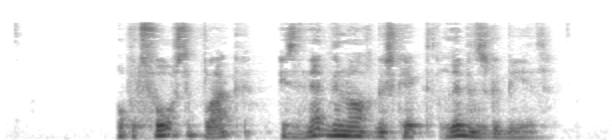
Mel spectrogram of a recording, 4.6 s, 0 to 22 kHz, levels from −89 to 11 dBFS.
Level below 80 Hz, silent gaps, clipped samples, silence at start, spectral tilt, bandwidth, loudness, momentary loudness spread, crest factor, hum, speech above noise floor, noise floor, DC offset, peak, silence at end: -52 dBFS; none; under 0.1%; 0.9 s; -6 dB/octave; 11.5 kHz; -23 LUFS; 16 LU; 18 dB; none; 60 dB; -82 dBFS; under 0.1%; -6 dBFS; 0.5 s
